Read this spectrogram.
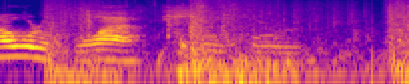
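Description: A gunshot cracks nearby.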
